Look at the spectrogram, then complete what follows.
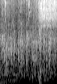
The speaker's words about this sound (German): Geben wir ihm Applaus.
